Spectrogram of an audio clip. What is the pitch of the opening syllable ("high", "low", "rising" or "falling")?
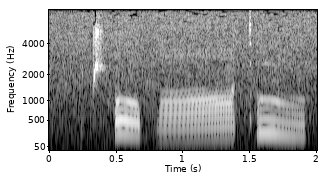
falling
